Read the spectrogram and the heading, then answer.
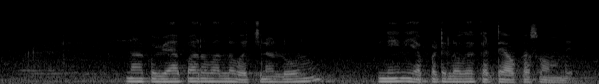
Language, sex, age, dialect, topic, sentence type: Telugu, male, 18-24, Utterandhra, banking, question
